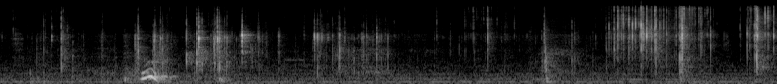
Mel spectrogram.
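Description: Snow crab shells cracking and crunching as they are broken apart, a scattered run of sharp snaps and crackles that grows into a dense crackling near the end.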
